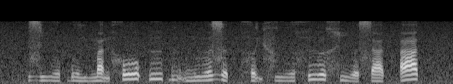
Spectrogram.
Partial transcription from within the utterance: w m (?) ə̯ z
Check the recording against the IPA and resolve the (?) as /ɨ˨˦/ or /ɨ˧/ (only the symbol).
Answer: ɨ˨˦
